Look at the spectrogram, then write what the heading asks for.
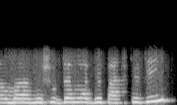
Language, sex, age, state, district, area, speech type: Bengali, female, 18-30, West Bengal, Alipurduar, rural, conversation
